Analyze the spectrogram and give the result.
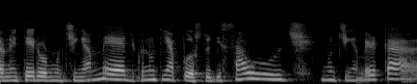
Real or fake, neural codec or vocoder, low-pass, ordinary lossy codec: real; none; none; none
